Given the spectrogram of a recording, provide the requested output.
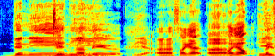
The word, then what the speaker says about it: Denis Villeneuve: I think I showed my lack of cultural relevance to you, and I called him Denis Villeneuve. I think it's Denis Villeneuve. Yeah. So I got the complicated French-Canadian name wrong.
